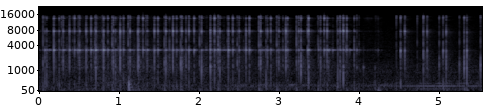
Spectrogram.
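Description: Fingernails tap rapidly on the sides and base of a small, empty, hollow glass tumbler with a red glitter coating. The result is a quick stream of bright, clicky taps with a faint glassy ring near 3 kHz. Toward the end, the tapping thins out into softer, sparser ticks.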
